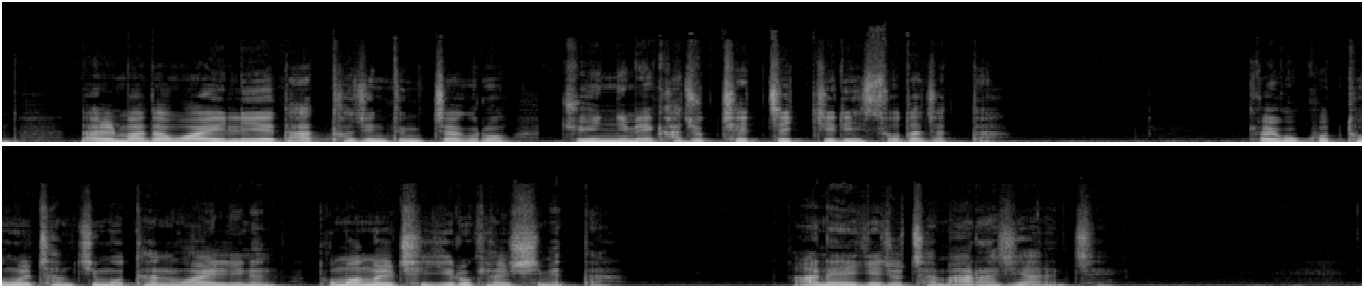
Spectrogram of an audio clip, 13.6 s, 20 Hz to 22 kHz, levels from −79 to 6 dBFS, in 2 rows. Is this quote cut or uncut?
cut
